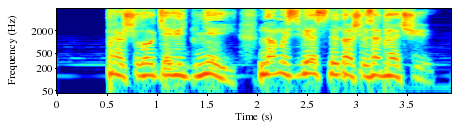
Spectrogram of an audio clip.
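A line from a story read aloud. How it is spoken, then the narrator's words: Growl. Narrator (Russian): рыкнул он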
